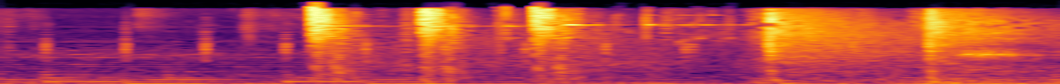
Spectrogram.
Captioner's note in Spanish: Disparos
